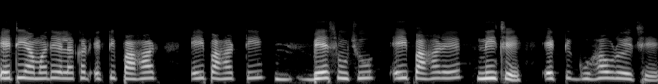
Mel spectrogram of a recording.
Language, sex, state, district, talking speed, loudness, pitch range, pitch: Bengali, female, West Bengal, Malda, 155 wpm, -18 LUFS, 260-290 Hz, 275 Hz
